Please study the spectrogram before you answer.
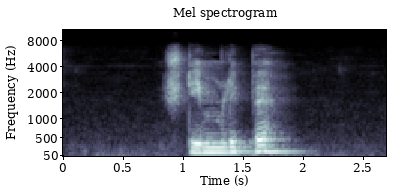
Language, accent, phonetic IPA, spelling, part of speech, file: German, Austria, [ˈʃtɪmˌlɪpə], Stimmlippe, noun, De-at-Stimmlippe.ogg
- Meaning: vocal fold, vocal cord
